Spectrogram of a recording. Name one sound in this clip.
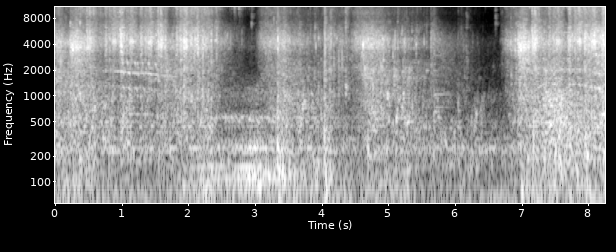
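Water churns and splashes as a shark attacks.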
